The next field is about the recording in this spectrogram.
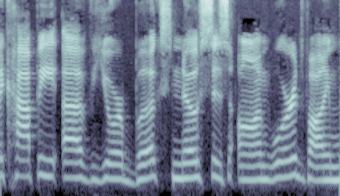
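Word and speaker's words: Gnosis: type in nosis onward nosis is spelled GN o s i s and your website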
